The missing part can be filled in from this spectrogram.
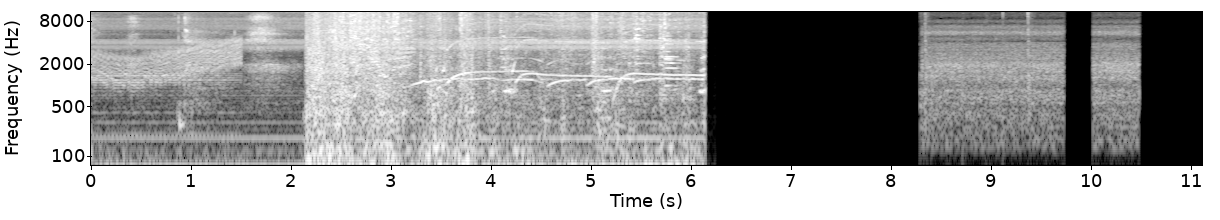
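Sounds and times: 
steady hum: 0.0s - 6.2s
loud explosion in a science lab: 2.1s - 4.4s.

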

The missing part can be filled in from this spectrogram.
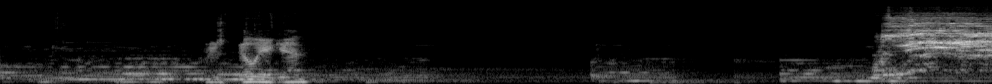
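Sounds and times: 
speech: 1.8s - 3.2s
prop pig with a saw squealing at a haunted house attraction: 8.8s - 9.9s.

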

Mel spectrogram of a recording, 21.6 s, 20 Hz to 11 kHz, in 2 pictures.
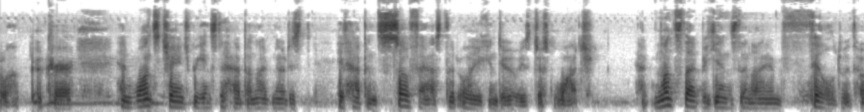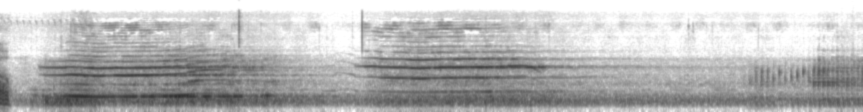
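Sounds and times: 
humpback whale song: 0.0s - 3.1s, 11.1s - 19.4s
speech: 0.6s - 11.0s.

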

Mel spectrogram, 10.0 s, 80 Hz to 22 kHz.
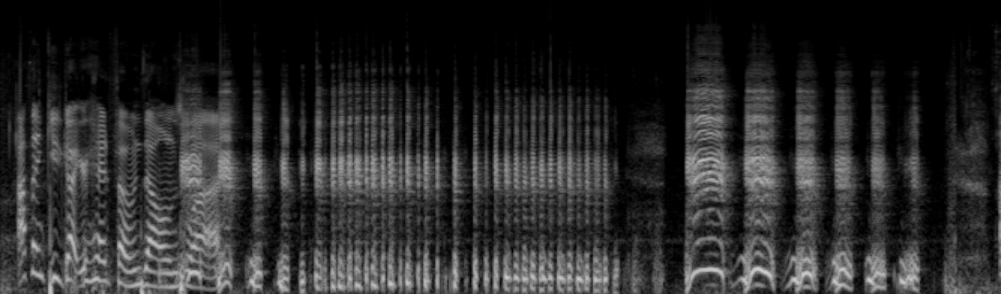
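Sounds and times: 
speech: 0.2s - 3.9s
duck call from Mississippi being blown: 1.8s - 6.2s, 6.8s - 9.3s.

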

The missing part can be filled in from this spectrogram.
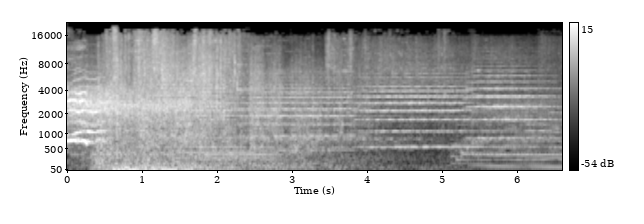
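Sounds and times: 
asbestos roof smashing and shattering into pieces: 0.2s - 5.2s
clattering debris: 0.3s - 6.5s.

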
